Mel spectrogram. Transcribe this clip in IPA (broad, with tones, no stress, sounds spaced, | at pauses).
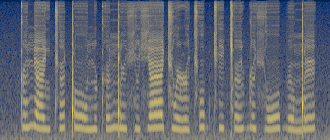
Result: ʈ ø˨˥ ɲ æː˨˩ ʎ cʰ ø˨˥ ǃ oː˨˩ ɲ u˨˩ ʈʰ ø˨˥ ŋ͡ǃ y˨˩ ç ɯ˨˩ ç æː˦˥ t͡ɕ u˨˩ e̯ ɭ ɯ˨˩ cʰ o˦˥ b cʰ i˨˥ ǀ ø˨˥ ʎ ɖ ø˨˩ ç oː˨˥ b ø˨˩ o̯ ŋ͡ǃ e˦˥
